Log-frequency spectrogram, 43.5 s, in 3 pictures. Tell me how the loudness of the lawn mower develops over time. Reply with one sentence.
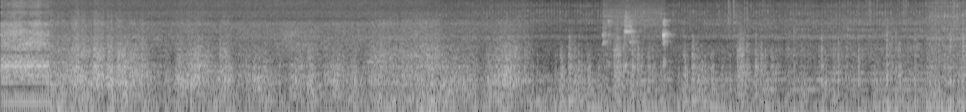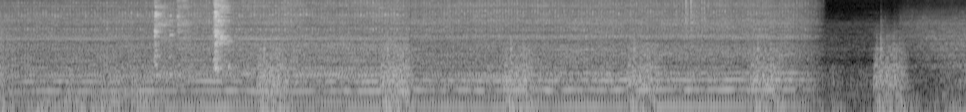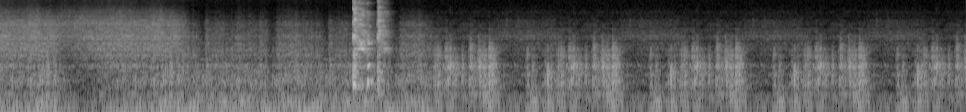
The loudness of the lawn mower goes up.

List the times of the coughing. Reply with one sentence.
The coughing can be heard from 9.0 to 10.0 s, from 16.8 to 17.9 s and from 34.2 to 34.8 s.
